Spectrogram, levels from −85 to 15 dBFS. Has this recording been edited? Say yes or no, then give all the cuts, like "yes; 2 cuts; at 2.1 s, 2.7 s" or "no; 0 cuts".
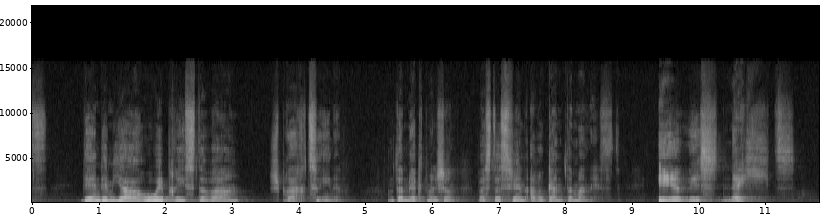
yes; 1 cut; at 3.4 s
